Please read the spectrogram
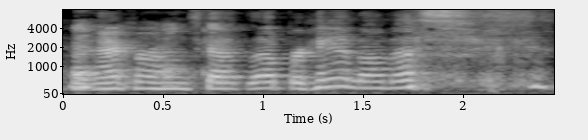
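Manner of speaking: half-laughing prophecy of doom; mock naysayer. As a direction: imitate a panicky pessimist, amused. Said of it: "He's a huge naysayer".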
